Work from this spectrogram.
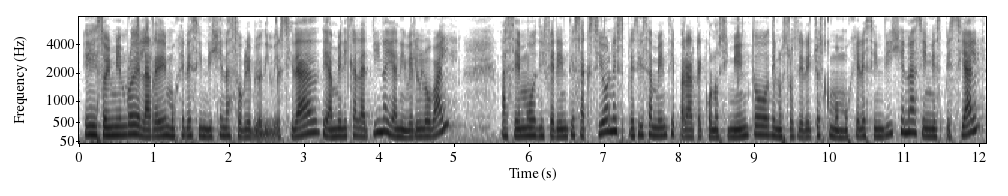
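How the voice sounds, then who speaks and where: A young woman with a Guatemalan accent speaks earnestly as an activist guest in an interview. Her voice is lowish with a darkish tone.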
